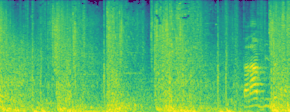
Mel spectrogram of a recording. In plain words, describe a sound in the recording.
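Gunshots fire rapidly.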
